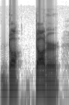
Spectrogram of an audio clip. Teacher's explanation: So the Indian D sound is farther in the back of the mouth and hits the top of the soft palate.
